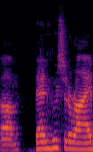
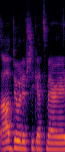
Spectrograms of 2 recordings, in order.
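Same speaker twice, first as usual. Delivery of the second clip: ordinary delivery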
